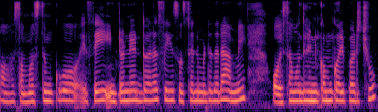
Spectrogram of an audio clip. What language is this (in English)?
Odia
